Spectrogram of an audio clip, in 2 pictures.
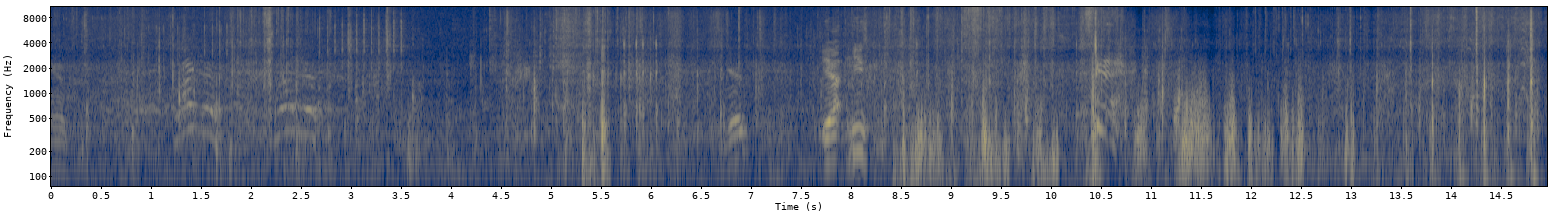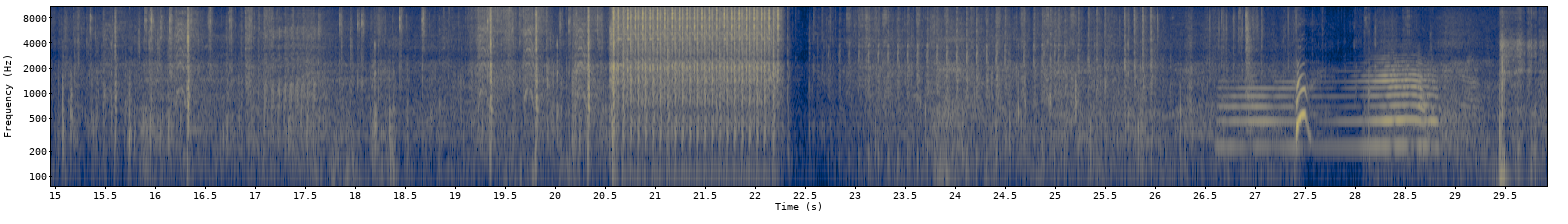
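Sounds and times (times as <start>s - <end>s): airsoft gun full-auto burst: 19.2s - 22.4s.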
